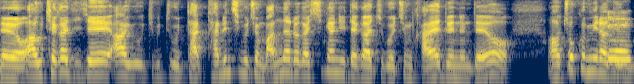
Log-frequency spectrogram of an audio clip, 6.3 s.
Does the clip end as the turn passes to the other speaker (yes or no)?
no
